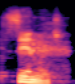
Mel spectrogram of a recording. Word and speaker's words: Sandwich: Like sandwich. Just like you'd say sandwich, like peanut butter and jelly sandwich.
